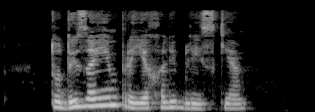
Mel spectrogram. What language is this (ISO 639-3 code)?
bel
